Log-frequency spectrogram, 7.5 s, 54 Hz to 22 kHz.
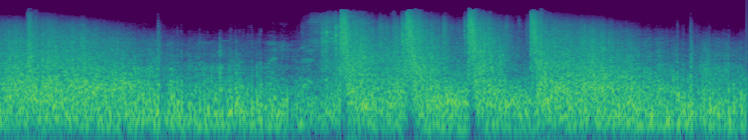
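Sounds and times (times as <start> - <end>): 
constant roar of wind: 0.0 - 7.4
ship's naval artillery firing at a floating target during naval exercises: 0.0 - 7.4
ship engine noise: 3.1 - 5.4.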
